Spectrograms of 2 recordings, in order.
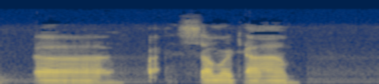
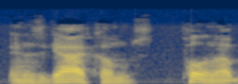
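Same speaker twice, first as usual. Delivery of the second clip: ordinary delivery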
